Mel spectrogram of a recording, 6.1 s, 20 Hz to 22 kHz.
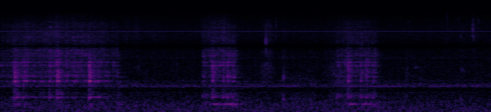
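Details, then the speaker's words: Bicycle rear wheel with a small wobble spinning in a Park Tool TS-2.2 truing stand, gauge arm set close to the widest point: light scraping swish about every 1.5 seconds as the out-of-true rim rubs the gauge. "So every once in a while you can hear it rubbing. And basically I set this little arm as close as I can just to hear the widest part of the wobble."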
